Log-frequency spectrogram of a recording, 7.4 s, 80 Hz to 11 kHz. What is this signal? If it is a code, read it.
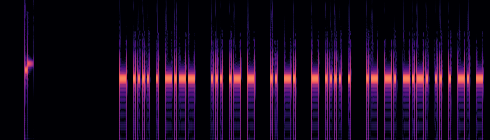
Morse code, heard as a keyed tone, about 34 wpm, 700 Hz. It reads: THEY SAT IN THE ANCIENT
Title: A Sound Of Thunder 35wpm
